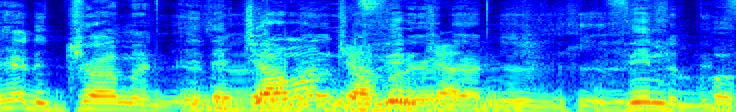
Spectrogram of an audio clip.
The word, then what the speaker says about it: Windhoek: Windhoek. Wind is pronounced like a V. Windhoek. Is it? You can hear the German. The German? Windhoek.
